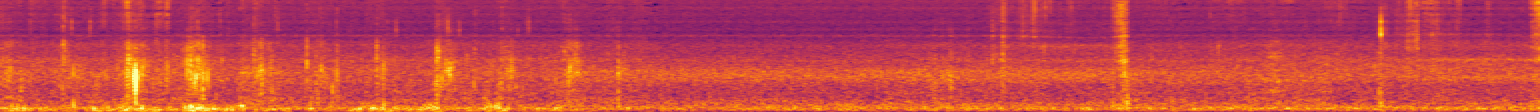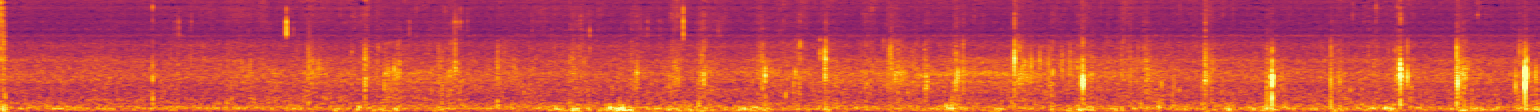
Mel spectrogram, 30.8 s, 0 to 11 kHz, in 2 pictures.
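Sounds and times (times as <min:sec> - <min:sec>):
footsteps on leaves and twigs in a forest: 0:00.0 - 0:06.3, 0:13.8 - 0:15.5, 0:17.7 - 0:30.7
steady low rumble of wind or traffic in a forest: 0:00.0 - 0:30.7.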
